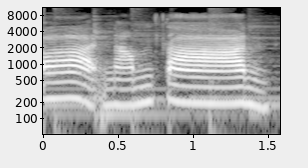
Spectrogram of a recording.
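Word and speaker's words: น้ำตาล: น้ำ ตาล นะ คะ มี ลอ ลิง เป็น ตัว สะกด เวลา เขียน เขียน ลอ ลิง เป็น ตัว สะกด แต่ เวลา อ่าน จะ อ่าน ออก เสียง เหมือน นอน หนู เป็น ตัว สะกด ค่ะ อีก หนึ่ง คำ นะ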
